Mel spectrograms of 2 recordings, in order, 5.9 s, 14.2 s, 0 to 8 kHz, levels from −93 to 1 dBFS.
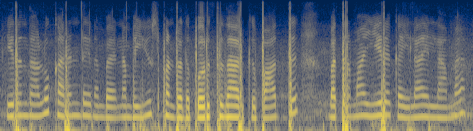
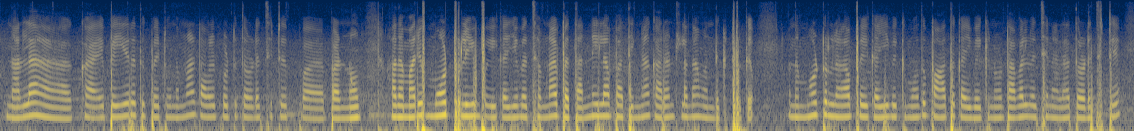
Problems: continuous background conversations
